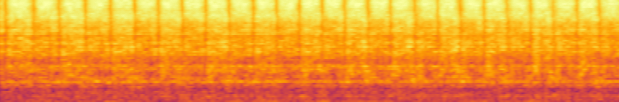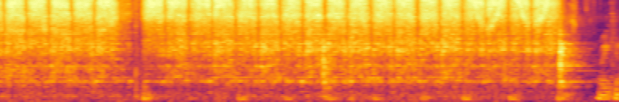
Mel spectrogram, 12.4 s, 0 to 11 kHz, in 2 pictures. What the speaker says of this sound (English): just going to start by sliding this over across some 120 grit sandpaper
